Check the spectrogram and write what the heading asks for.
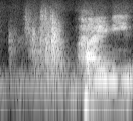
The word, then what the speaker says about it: Jaime: the name of um Jaime or Jamie God yes I do the J and Jaime here is pronounced with an H sound like it would be pronounced in Spanish but Michael and the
